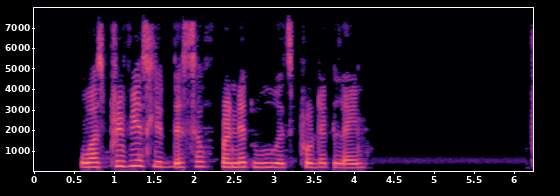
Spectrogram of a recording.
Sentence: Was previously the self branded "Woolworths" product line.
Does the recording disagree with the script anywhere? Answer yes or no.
no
